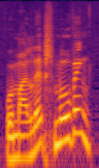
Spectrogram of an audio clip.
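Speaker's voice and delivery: high, odd little monkey voice. Acted. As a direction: squeak it out like a cheeky monkey. Monkey's punchline in joke.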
